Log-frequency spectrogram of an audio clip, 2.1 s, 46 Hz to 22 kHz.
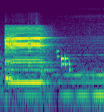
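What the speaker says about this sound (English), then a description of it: "You will hear a buzzer." A Portal 2 video game buzzer sounds once, a loud harsh electronic tone lasting under a second, followed by a few short softer electronic beeps against a low hum.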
